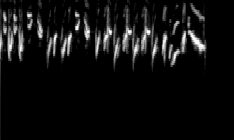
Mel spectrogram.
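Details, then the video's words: European goldfinch song in the mama binette style: a dense, rippling stream of high, twisting chirps and trills for two and a half seconds, closing on a drawn-out buzzy descending note. "Chant Chardonneret mama binette"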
